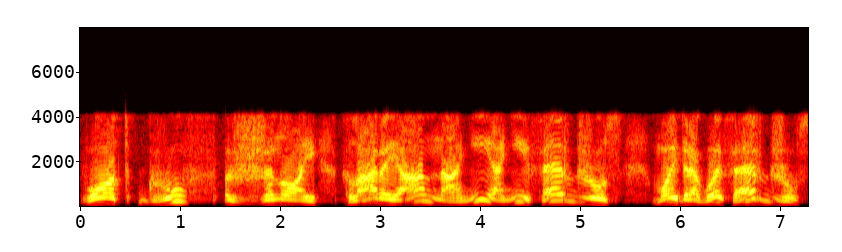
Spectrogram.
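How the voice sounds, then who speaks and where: A boastful, excitable old sea captain, as a man reading a storybook puts him on, rambling on loudly. His voice runs high and jumps about. Dry, phone-thin sound. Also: slow pace, slightly rough, no echo, narrow, tinny audio, full character voice. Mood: excited.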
